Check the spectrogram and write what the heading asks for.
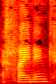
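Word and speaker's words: Heynen: Last name is spelled H-E-Y-N-E-N. I am on Instagram at Heinen Counseling and Coaching.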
